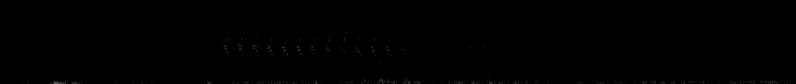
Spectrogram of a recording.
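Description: A faint bird trill: a rapid, even run of about two dozen short high chirps, roughly seven a second, fading away over about three seconds.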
